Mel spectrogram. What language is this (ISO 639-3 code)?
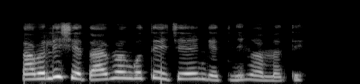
kln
